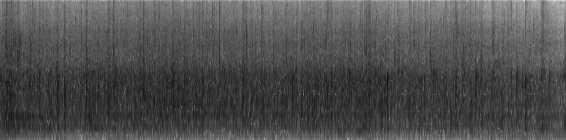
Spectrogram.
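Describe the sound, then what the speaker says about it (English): Large conference audience at an opening ceremony in Berlin giving a sustained round of applause, dense even clapping that holds steady and fades slightly toward the end. "How about another round of applause for folks from Europe?"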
